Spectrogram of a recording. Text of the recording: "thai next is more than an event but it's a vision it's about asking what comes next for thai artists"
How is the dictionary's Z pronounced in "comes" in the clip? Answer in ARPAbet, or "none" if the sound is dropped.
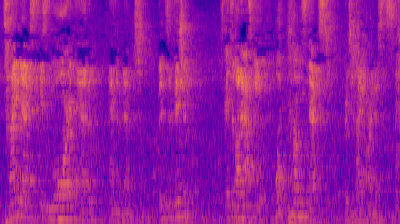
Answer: Z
